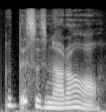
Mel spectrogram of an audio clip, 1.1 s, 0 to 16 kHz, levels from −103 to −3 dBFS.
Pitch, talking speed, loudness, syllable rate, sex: 175 Hz, 280 wpm, -16 LUFS, 5.2 syllables/s, female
